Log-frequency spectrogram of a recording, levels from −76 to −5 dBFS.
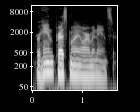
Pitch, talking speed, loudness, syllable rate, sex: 110 Hz, 245 wpm, -18 LUFS, 5.9 syllables/s, male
